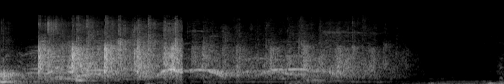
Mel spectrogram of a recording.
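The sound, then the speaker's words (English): An audience breaks into steady, dense applause for a woman who has just finished speaking, many hands clapping at once, loud at first and gradually thinning out before fading away after about four seconds. “See, look at that. They clap for you.”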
